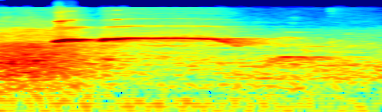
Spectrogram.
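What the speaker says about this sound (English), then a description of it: "there's another guy whistling at" A man whistles a single sustained rising then gliding note over faint crowd noise, brief and fairly close, while a TV comedy channel plays.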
